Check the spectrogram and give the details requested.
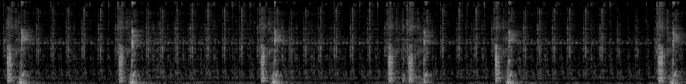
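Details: Brand-new OKMO Retrol B02 miniature petrol hit-and-miss engine on its first start, unadjusted out of the box, running on 25:1 shellite: sharp pops every one to two seconds, light mechanical ticking while coasting. Normal hit-and-miss running.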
